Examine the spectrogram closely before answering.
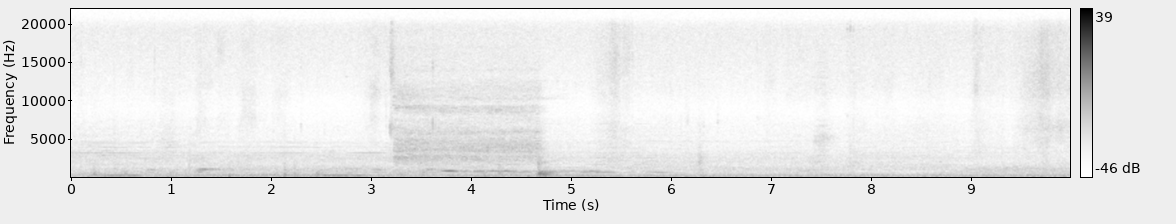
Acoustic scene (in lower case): subway train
